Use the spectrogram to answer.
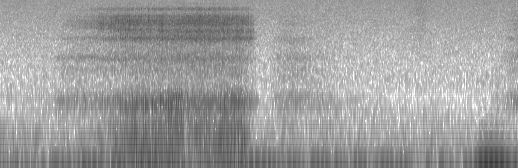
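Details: A single long, rattling, rumbling snore on an in-breath lasting about two seconds, then quiet breathing.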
